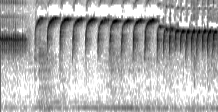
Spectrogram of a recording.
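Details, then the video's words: Canary in song, played to stimulate canaries to sing: a brief buzz, then evenly spaced rising whistled notes that quicken into a rapid rolling trill, with a faint low hum beneath. "Canario Cantando. (Ideal para ESTIMULAR canto de canarios)"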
